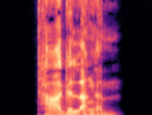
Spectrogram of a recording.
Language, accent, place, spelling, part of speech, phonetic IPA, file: German, Germany, Berlin, tagelangem, adjective, [ˈtaːɡəˌlaŋəm], De-tagelangem.ogg
- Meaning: strong dative masculine/neuter singular of tagelang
